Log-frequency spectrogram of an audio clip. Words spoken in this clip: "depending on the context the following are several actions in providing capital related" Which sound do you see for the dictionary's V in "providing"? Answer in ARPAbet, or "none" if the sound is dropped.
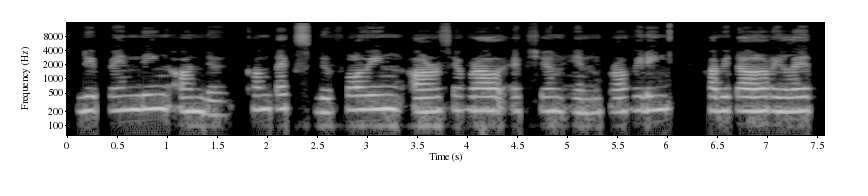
F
